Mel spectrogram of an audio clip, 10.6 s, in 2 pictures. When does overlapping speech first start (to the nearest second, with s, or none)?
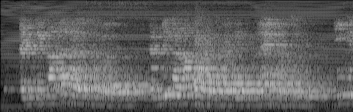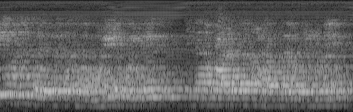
none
